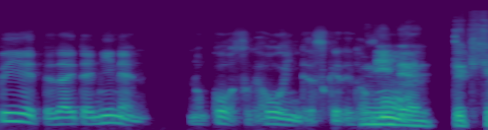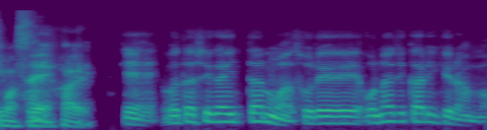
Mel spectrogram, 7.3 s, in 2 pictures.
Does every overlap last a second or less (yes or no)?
yes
